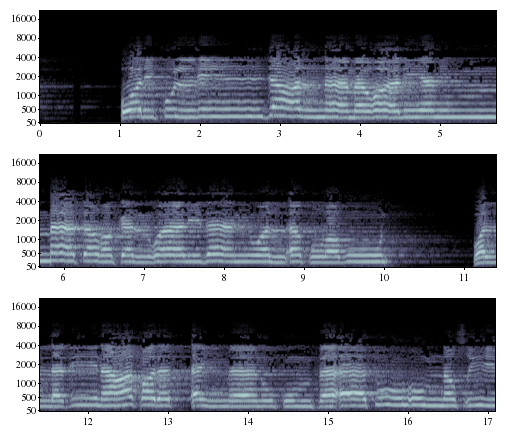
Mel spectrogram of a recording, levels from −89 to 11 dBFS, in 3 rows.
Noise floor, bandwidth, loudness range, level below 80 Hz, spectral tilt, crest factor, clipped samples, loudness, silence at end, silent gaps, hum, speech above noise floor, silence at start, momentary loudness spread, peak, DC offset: -69 dBFS; 6.8 kHz; 5 LU; -62 dBFS; -6.5 dB/octave; 16 dB; under 0.1%; -17 LUFS; 0 s; none; none; 51 dB; 1 s; 8 LU; -2 dBFS; under 0.1%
